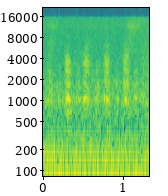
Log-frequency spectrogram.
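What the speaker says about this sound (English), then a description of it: "This is my dog" A German Shepherd pants in quick, even breaths, about four clear huffs in a little over a second, close but quiet, with no talking.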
